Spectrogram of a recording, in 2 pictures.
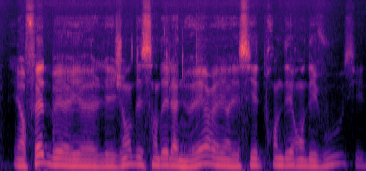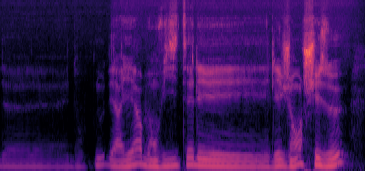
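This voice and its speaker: Speaking at a moderate pace, a man with a medium-pitched voice has a dark, mellow tone and ordinary pitch variation. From western France, Vendée. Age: 40s. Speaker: sales and customer service professional. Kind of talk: interview.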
